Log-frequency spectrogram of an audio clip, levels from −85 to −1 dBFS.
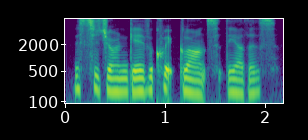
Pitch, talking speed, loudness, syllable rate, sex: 170 Hz, 245 wpm, -18 LUFS, 5.6 syllables/s, female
